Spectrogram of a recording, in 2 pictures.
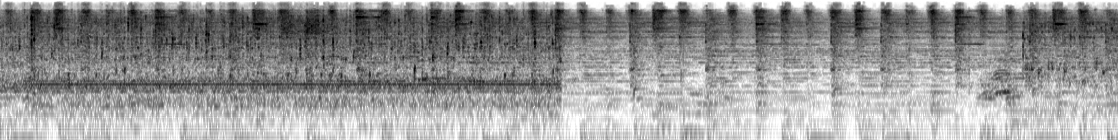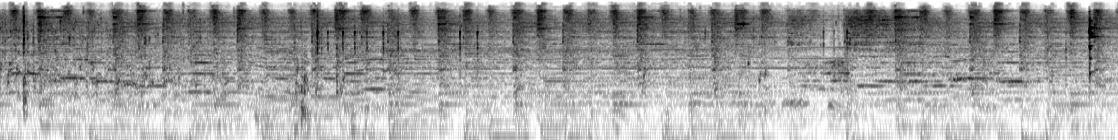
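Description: Fresh water pours and gushes steadily through an outboard motor during flushing after descaling, a constant rushing flow throughout that becomes slightly rougher and more splashy partway in.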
